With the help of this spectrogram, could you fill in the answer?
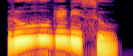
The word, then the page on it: ರೂಹುಗೆಡಿಸು: kannada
